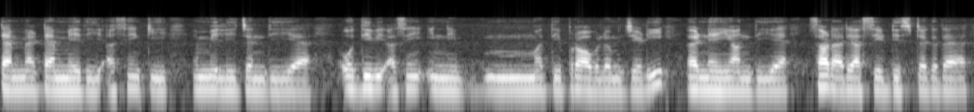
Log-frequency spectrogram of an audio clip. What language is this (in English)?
Dogri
